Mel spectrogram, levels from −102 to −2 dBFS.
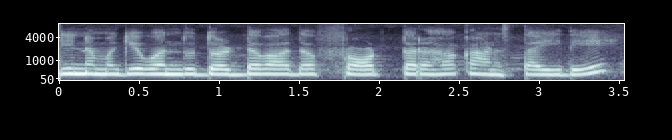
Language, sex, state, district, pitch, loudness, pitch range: Kannada, female, Karnataka, Bidar, 230 Hz, -14 LUFS, 220-235 Hz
